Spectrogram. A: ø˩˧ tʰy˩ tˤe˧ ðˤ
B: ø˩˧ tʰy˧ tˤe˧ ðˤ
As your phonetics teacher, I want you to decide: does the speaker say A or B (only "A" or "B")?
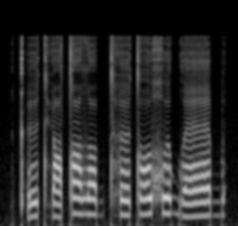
A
